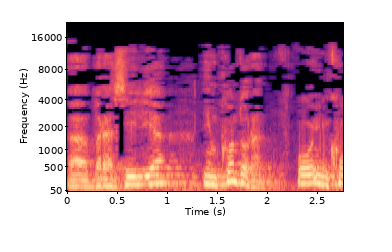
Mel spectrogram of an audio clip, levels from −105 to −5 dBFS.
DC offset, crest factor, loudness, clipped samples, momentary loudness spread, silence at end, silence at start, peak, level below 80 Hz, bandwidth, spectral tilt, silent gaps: under 0.1%; 10 dB; -16 LUFS; under 0.1%; 9 LU; 0 s; 0 s; -4 dBFS; -38 dBFS; 14 kHz; -6 dB/octave; none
